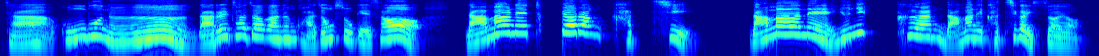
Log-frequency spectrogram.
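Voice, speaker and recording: Middle-aged woman lecturer, high bright voice, animated delivery, quizzes the parents. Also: takes it slowly. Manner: animated, asks the audience questions, laughs at her own points. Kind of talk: lecture to mothers.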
